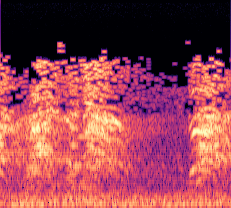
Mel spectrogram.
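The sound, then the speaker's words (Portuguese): A dense crowd of protesters in the US shouting against Russia's invasion of Ukraine while marching through Times Square in New York toward Russia's mission, many voices merging into a loud, steady roar that swells in waves, with no single speaker standing out. “E aqui nos Estados Unidos, cidadãos americanos saíram às ruas ontem, horas depois da Rússia atacar a Ucrânia, gritando contra a invasão.”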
